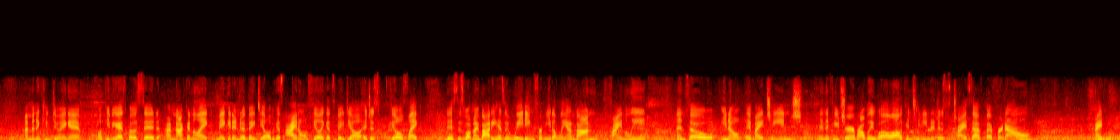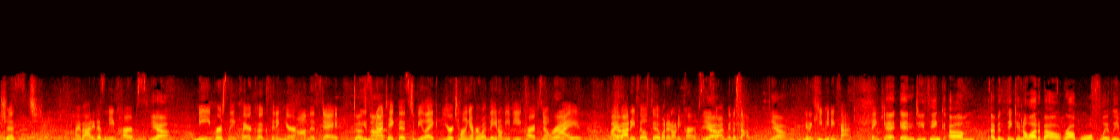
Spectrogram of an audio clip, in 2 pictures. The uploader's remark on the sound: This week we take our mics out into the wild and podcast from a coffee shop in Downtown Denver. Sit back and enjoy the ambiance.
